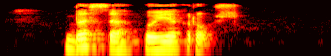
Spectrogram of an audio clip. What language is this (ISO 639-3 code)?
ckb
